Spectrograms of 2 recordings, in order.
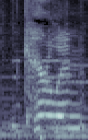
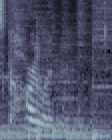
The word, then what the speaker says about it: Karlin: there right now um it's also Carlin with an N at the end you know Carlin just don't over pronounce the in because I had someone do that once drove me up the wall it's not a silent end my name is not Carly Carla Carolyn Carolyn I don't know however you pronounce it's Carlin okay just clarifying I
